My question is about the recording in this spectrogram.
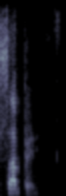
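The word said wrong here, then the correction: Zappe: A, Zape, no sé, ¿cómo se pronuncia? Eh, es Zapi.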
